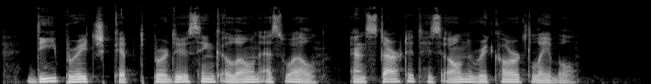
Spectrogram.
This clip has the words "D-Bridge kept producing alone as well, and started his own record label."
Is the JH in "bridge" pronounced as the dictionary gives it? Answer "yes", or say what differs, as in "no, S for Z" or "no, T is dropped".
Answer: no, CH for JH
